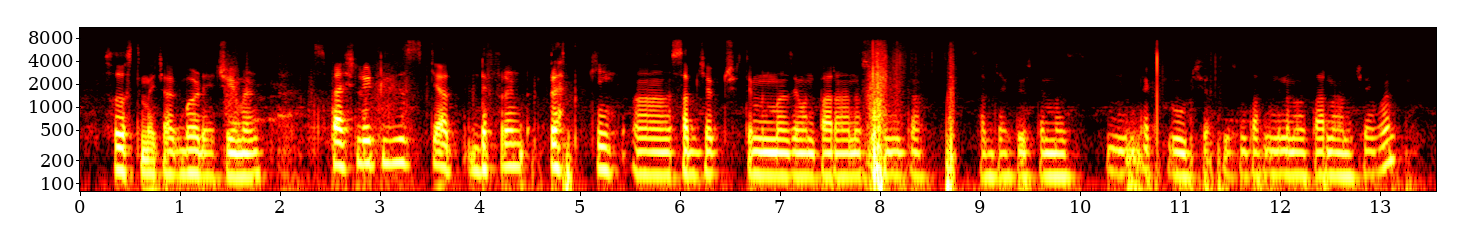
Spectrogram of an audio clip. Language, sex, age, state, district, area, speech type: Kashmiri, male, 18-30, Jammu and Kashmir, Kupwara, rural, spontaneous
